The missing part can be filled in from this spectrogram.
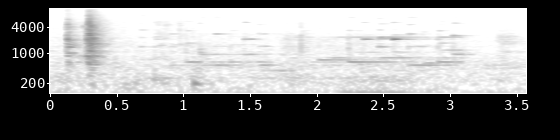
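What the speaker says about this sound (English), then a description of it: "Telephone." A telephone rings with faint, repeated electronic tones behind a sharp clack, quiet and somewhat distant in a room with no talking.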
